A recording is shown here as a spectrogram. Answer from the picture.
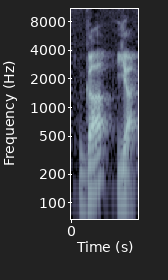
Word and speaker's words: ज्ञ: हम बात करें तो इसका उच्चारण कुछ अलग तरीके से होता था इसका उच्चारण होता था आधा जे जहाज वाला और या लेकिन आजकल इसका उच्चारण होता है आधा जी और या जी या इसलिए ज्ञानी की स्पेलिंग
